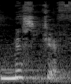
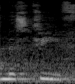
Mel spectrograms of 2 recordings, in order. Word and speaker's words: mischief: up to something and mischief it's pronounced as mischief and not as mischief taken it's a noun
